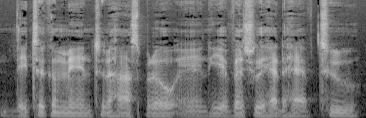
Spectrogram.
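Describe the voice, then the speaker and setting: A man with a deep voice keeps his volume down as he hosts a solo show from his apartment. His delivery is monotone but edged and forceful, and he rambles, stopping and restarting his sentences. The tone stays hushed and halting throughout. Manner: speaks softly, hushed; halting, many restarts and fillers. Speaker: podcast host. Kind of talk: rambling solo podcast monologue.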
